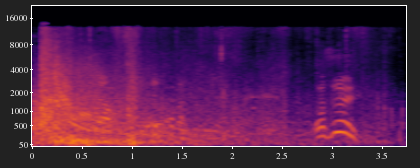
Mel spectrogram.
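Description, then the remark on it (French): A heavy artillery shell explosion bursts out loud, followed by a second sharp blast about a second later, as a news camera crew films in wide open country; the rumble fades, then a short vocal cry rises near the end. “Le caméraman continue de filmer et la deuxième explosion ne tarde pas à se faire entendre.”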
